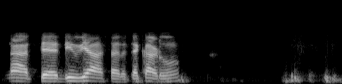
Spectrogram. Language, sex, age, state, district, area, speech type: Goan Konkani, male, 18-30, Goa, Bardez, urban, conversation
